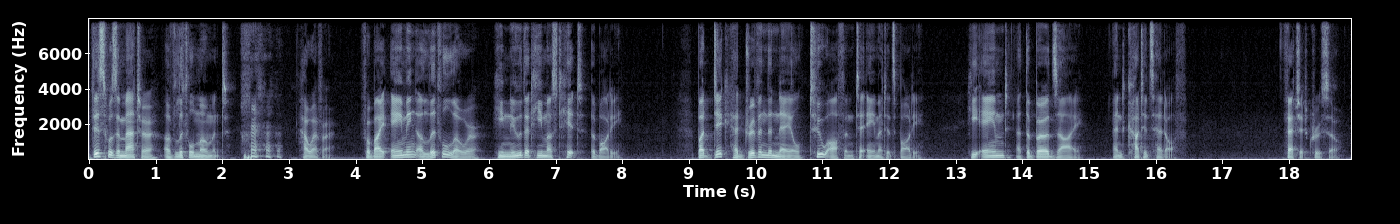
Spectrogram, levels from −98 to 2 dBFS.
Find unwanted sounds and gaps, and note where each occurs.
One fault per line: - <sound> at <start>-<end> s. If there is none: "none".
- laugh at 2.3-2.9 s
